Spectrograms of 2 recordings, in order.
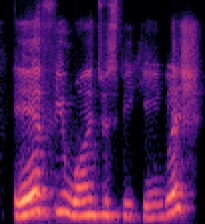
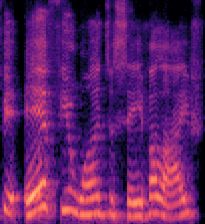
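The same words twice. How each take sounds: First: Slow "If" with a Portuguese i; careful, slow wrong version of "If"; "If" com i português. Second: Slow "if" said as "ef"; "if" devagar como "ef"; if with e sound. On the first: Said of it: "não é assim". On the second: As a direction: drawl "if" like "ef" slowly. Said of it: "então é if". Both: Shown as a demonstration.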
